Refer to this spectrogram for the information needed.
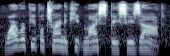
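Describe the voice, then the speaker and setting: A woman's voice: lowish voice, fairly quick, a little hiss or hum, close to an everyday voice. A woman playing a blunt, curious human space soldier in a video game, with a direct, questioning manner.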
